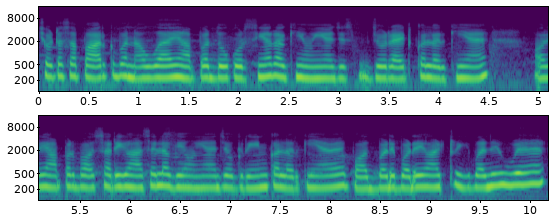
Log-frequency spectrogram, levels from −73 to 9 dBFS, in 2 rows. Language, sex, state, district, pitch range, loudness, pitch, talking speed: Hindi, female, Chhattisgarh, Bilaspur, 220-240 Hz, -14 LUFS, 230 Hz, 235 wpm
